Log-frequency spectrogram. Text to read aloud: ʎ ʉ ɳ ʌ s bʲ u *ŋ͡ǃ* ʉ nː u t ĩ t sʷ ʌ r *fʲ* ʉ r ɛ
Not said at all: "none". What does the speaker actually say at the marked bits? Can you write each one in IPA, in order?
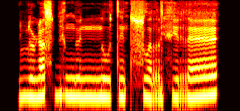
ŋ, fʲ

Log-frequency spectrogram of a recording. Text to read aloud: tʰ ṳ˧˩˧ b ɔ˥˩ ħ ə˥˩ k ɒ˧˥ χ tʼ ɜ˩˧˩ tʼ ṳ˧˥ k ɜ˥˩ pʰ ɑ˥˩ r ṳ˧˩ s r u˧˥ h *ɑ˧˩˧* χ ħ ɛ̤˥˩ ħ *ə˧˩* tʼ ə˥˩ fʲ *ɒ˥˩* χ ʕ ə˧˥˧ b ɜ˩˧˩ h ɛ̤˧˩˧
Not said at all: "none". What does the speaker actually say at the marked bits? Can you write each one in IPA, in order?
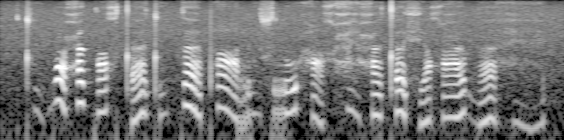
ɑ˧˩˧, ə˧˩, ɒ˩˧˩

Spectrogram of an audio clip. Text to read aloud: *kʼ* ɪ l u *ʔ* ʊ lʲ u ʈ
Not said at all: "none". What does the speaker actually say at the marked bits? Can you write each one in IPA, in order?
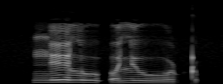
ŋ, ʔ

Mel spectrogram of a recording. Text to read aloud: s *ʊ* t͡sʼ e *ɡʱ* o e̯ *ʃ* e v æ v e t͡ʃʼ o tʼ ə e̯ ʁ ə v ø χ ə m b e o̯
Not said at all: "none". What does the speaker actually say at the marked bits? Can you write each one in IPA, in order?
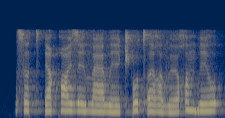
ə, q, z

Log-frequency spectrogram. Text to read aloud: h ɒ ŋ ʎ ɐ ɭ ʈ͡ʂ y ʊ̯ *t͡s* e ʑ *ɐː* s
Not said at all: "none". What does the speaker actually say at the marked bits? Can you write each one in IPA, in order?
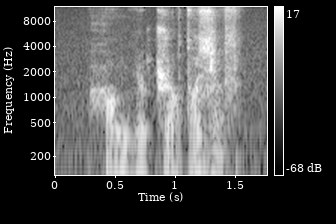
tˤ, ɐ

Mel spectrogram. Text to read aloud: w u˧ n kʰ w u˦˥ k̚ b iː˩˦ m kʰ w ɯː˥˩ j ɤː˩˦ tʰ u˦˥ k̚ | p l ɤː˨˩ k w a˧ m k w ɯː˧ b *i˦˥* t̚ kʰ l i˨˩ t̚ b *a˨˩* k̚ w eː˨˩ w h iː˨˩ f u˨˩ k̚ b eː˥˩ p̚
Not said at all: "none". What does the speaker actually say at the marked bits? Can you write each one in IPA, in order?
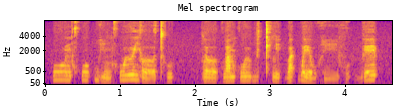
i˦˥, a˥˩

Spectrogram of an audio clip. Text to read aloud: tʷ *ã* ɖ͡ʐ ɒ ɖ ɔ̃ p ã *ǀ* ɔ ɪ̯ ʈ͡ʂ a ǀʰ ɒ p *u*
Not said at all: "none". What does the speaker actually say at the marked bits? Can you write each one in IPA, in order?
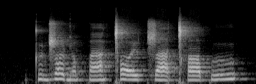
ə̃, ǀ, u

